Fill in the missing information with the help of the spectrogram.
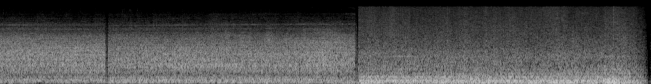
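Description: Tractor running under load as it pulls a heavy tine harrow through straw stubble, a steady mechanical rush of engine and dragging tines. About three and a half seconds in the sound changes abruptly to a deeper, steadier engine hum from a second tractor and harrow.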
